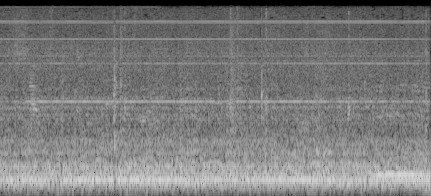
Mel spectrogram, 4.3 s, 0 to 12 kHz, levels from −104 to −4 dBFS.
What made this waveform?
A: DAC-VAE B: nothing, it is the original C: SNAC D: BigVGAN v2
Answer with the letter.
B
